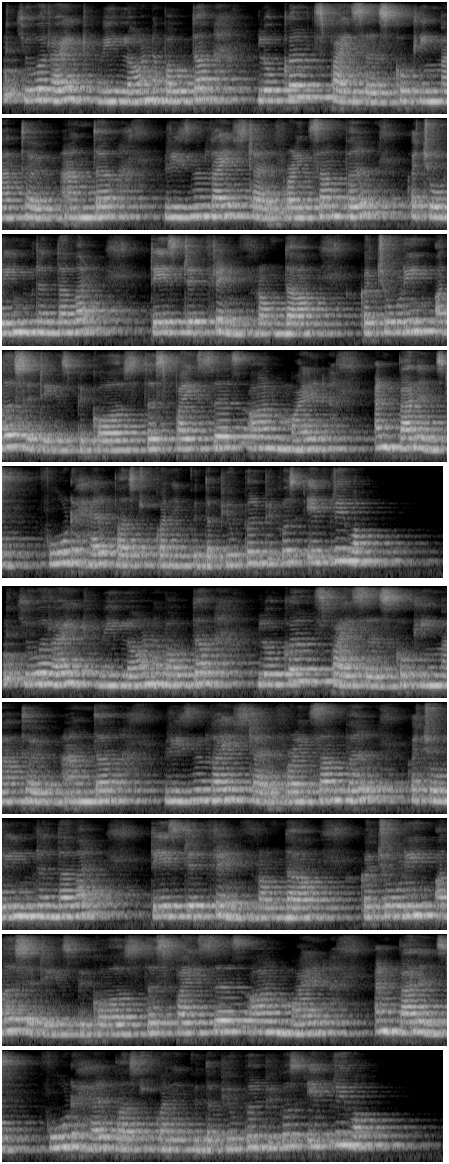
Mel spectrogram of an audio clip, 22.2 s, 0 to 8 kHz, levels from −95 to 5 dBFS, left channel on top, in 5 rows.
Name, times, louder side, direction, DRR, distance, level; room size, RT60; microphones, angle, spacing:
voice 1, 0.0-5.8 6.1-10.1 10.4-17.8 18.2-21.3, left 1 dB, 40° left, -1 dB, 0.7 m, -28 dB
4.9 x 3.1 x 3.3 m, 1.3 s
head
